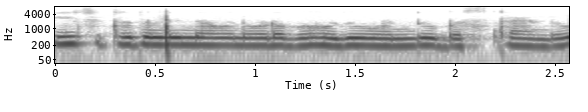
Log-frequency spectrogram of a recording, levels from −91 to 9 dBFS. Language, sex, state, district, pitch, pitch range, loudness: Kannada, female, Karnataka, Chamarajanagar, 200 Hz, 195-215 Hz, -27 LUFS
